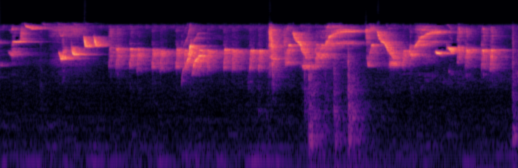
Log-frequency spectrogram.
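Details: Oriental magpie-robin singing a master song meant for teaching other birds; clear sliding whistles and slurred notes alternate with short chattering bursts, over a faint low hum.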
